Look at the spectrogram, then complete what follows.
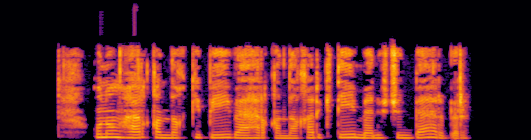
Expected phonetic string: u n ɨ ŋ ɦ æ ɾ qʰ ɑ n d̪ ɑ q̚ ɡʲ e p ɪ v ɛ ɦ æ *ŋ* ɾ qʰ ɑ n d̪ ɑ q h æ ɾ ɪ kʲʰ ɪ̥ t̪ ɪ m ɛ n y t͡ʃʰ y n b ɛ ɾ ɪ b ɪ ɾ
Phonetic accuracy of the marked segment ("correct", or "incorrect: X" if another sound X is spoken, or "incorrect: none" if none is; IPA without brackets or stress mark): incorrect: none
